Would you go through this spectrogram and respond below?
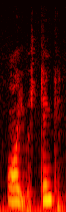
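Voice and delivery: high, sly Irish leprechaun king. A narrator's reading. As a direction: grin through it like a cunning leprechaun. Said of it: "said the king".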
